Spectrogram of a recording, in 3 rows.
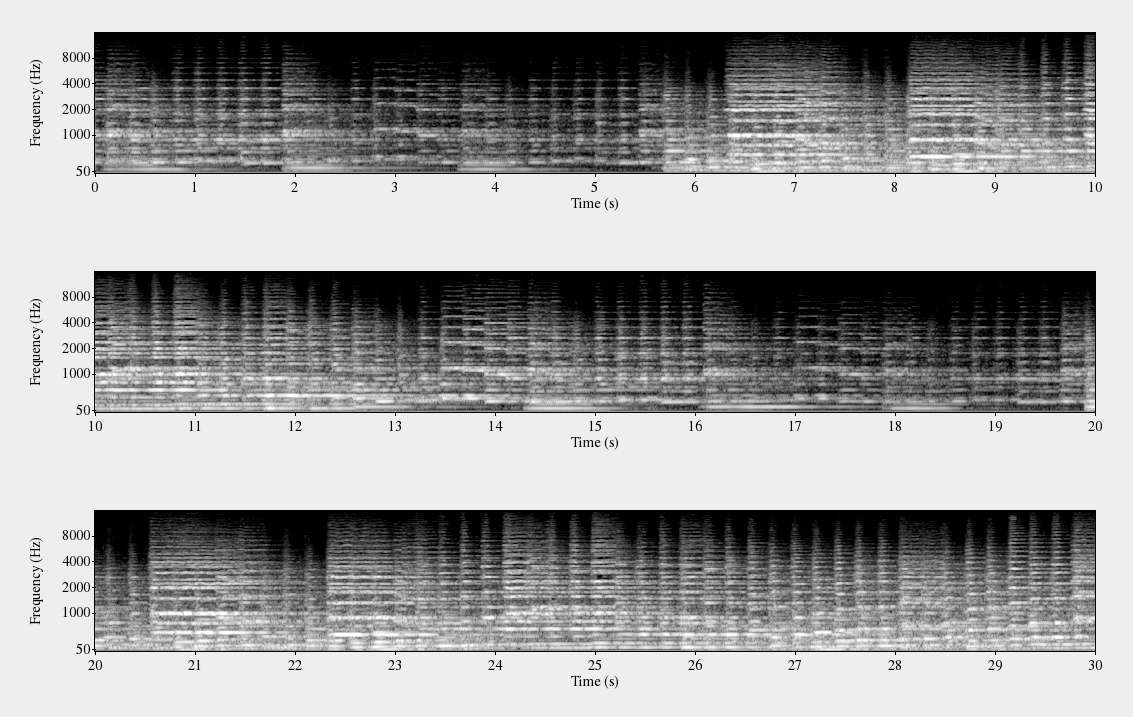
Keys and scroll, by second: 0.3 Return, 2.5 F1, 5.3 Escape, 11.8 Escape, 17.9 Escape, 23.7 F1, 26.9 Escape.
